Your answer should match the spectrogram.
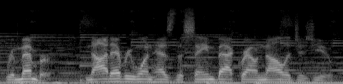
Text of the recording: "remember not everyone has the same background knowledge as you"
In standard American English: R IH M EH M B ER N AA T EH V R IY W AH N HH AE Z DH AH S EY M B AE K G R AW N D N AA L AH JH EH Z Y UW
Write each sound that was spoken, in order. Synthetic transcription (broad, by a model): R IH M EH M B ER N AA T EH V R IY W AH N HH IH Z DH AH S EY M B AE K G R AW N N AA L AH JH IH Z Y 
